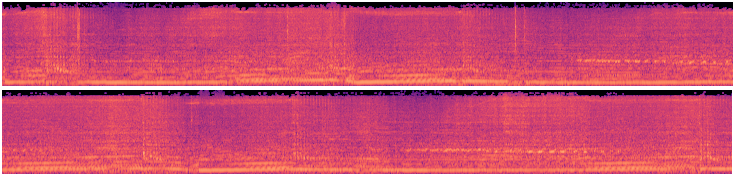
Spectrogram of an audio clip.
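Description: Lotus Elise Type R's four-cylinder engine heard from inside the car on track, held hard at high revs. Its note climbs slowly and then drops sharply a handful of times, as at gear changes or lifts into corners.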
